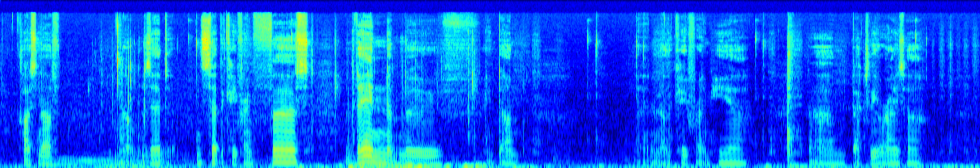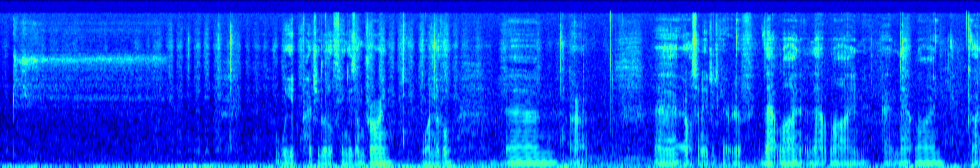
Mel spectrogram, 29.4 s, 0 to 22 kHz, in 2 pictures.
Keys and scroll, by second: 1.8 ctrl+Left, 2.0 ctrl+z, 2.8 z, 5.2 Left, 5.8 Down, 6.0 Left, 6.5 Left, 12.8 e.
